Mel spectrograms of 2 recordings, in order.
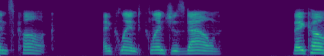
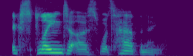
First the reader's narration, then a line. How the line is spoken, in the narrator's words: he says, his voice low and venomous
